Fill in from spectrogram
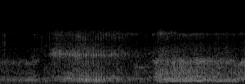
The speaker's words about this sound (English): Holy smoke, she snores. Oh, no, she never told me about this. With a whistle yet.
